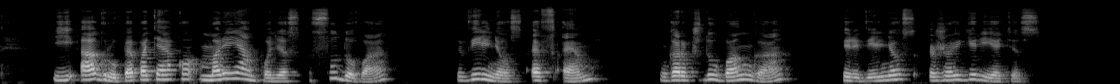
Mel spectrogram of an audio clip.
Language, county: Lithuanian, Kaunas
